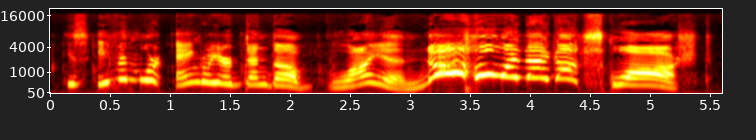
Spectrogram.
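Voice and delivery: loud, high, crying shout at the game; real anguished shout. Real, not acted. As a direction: wail it out as the creature gets squashed. Lion dies in game, yelling.

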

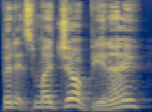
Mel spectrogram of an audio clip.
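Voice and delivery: high, apologetic lilt; meek. A narrator's reading. Monitor excusing his job to the offender, meek. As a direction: excuse yourself meekly. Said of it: "said Jeb meekly".

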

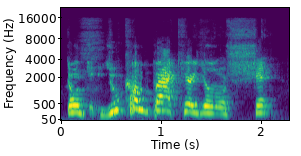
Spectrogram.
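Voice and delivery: high loud yell at the ghost. Real, not acted. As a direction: shout it after the runaway. Yelling at the fleeing ghost.

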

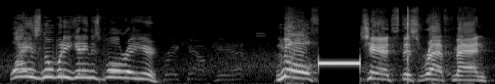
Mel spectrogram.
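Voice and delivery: high-pitched angry complaint; frustrated outburst. Real, not acted. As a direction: protest loudly at team and referee. Complaining about ref and players.

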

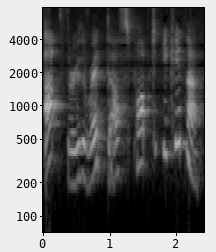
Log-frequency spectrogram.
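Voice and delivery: ordinary delivery, nothing marked

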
